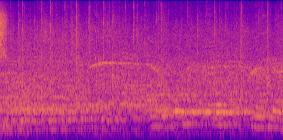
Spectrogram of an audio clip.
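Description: A basketball crowd at a Yellow Jackets versus Washington Adventist men's game cheers and whoops after a huge three-pointer, a steady, dense roar of many voices filling the arena, with whistles and shouts rising and falling throughout.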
